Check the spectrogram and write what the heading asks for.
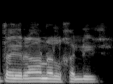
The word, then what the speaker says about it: طيران الخليج: Gulf Air is called Tairan al Khalij. It is Yes.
